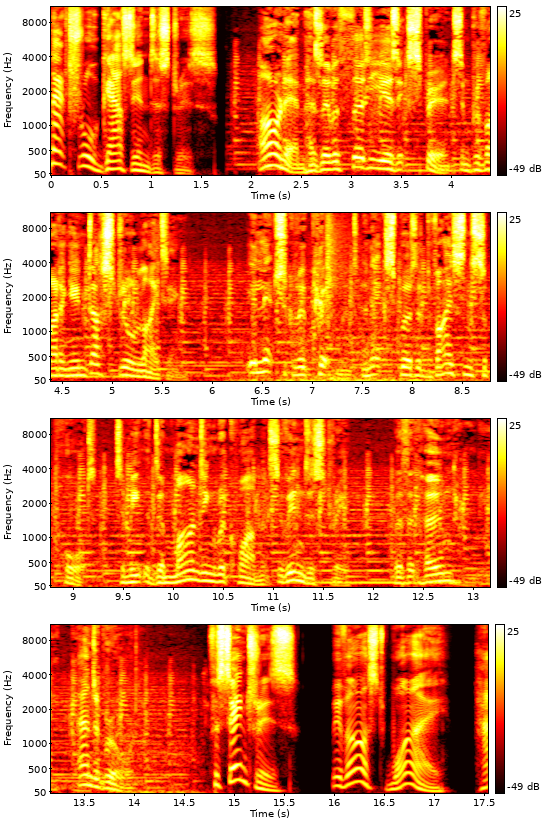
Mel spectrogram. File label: Corporate Showreel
